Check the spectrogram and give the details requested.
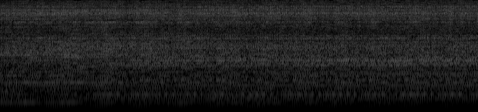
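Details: Lelit Bianca espresso machine with side and top panels removed: a steady low buzz with faint regular pulsing and a constant hum; the pump is noisy at full flow, cause unclear.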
